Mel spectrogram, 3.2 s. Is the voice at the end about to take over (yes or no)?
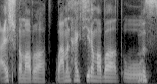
yes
